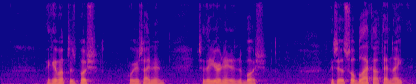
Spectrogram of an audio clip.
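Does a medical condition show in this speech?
Yes: Parkinson's disease; Parkinson's disease attributed to Agent Orange exposure during Vietnam service.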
